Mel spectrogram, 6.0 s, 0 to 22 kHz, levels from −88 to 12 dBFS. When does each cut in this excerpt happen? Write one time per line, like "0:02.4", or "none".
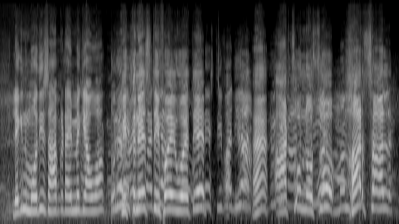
0:01.7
